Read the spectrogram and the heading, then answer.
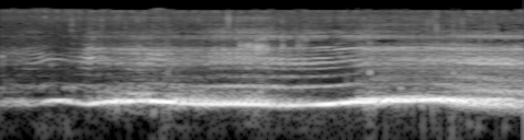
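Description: Humpback whales communicating with one another: a long, steady moaning tone with rich harmonics, its pitch gently wavering up and down for nearly three seconds, loud and unbroken with no talking.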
